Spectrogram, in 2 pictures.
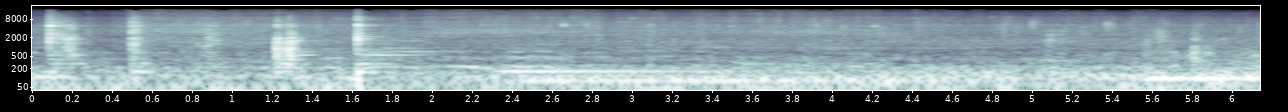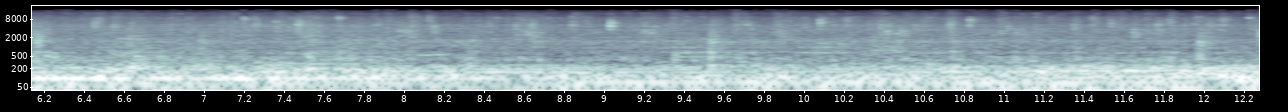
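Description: Turmeric, garlic and onion sautéing in oil in a frying pan, a steady sizzle with faint crackles. A few sharp knocks come in the first two seconds.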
